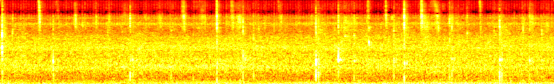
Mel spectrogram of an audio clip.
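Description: Tennis ball being struck and bouncing on the court in an irregular series of sharp knocks, a few louder than the rest, over a steady low rumble.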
